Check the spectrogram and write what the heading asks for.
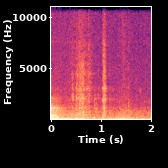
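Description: Low rumble of a car driving on, heard inside its cabin, dying down over the first second, with a couple of faint clicks.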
